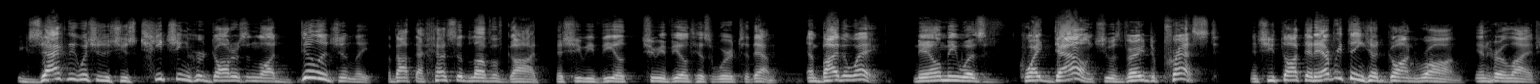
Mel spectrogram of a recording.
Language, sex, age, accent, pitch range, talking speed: English, male, 60-79, American, 130-190 Hz, 185 wpm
